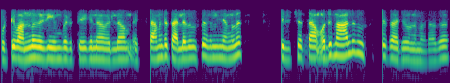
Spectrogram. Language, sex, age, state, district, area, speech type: Malayalam, female, 45-60, Kerala, Pathanamthitta, rural, conversation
